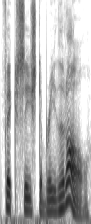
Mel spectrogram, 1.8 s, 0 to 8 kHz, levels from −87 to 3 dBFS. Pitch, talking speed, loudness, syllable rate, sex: 120 Hz, 195 wpm, -16 LUFS, 4.6 syllables/s, male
